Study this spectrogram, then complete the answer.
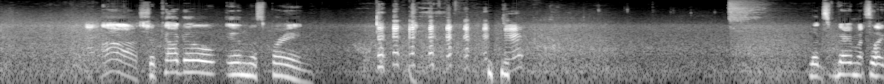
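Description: An elderly woman talks cheerfully close by.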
